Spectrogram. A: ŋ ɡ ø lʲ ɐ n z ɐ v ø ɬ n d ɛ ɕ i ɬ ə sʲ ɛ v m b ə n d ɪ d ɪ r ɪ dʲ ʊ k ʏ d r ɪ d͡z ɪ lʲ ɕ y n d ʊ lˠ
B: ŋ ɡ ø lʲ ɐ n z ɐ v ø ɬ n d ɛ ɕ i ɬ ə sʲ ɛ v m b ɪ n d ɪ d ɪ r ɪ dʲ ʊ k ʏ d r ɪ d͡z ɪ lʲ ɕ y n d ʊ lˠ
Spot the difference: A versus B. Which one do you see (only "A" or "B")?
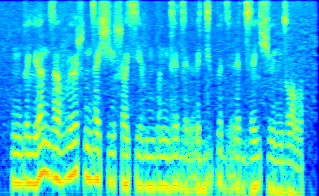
A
